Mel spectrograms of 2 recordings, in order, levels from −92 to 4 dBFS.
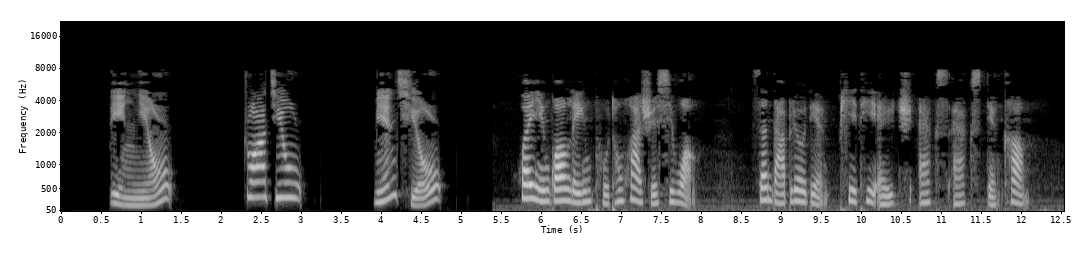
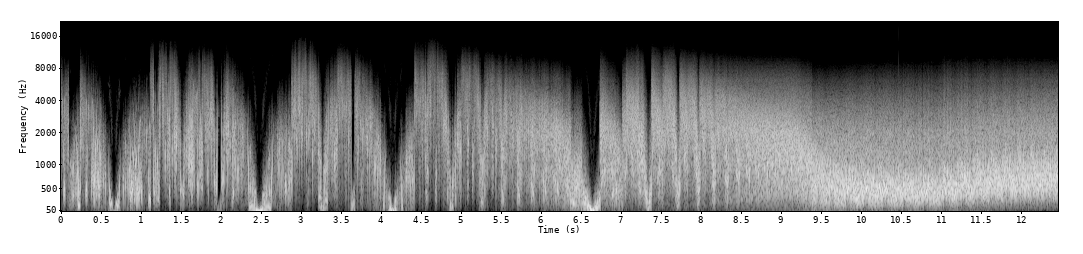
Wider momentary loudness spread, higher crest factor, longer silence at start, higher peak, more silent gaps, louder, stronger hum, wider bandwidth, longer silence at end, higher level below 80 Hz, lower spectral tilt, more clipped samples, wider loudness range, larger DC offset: about the same, 12 LU vs 11 LU; first, 22 dB vs 12 dB; first, 0.6 s vs 0 s; second, -4 dBFS vs 0 dBFS; first, 5.30-5.39 s vs none; second, -25 LUFS vs -12 LUFS; neither; second, 8 kHz vs 10.5 kHz; first, 0.2 s vs 0 s; second, -52 dBFS vs -28 dBFS; about the same, -4.5 dB/octave vs -5 dB/octave; neither; second, 4 LU vs 10 LU; neither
